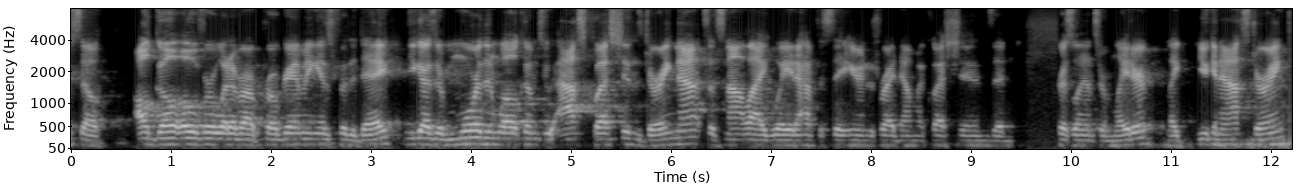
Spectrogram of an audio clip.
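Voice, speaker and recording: A man's voice: medium pitch, a bit bright. Man, volleyball coach, casual explaining, video call, reverberant gym. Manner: casual, explanatory, lots of fillers. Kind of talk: online coaching seminar. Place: large indoor gym.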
